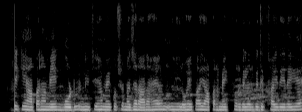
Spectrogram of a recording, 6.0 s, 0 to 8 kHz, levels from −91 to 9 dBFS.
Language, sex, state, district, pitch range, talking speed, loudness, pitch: Hindi, female, Jharkhand, Jamtara, 195-205 Hz, 245 wpm, -28 LUFS, 195 Hz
